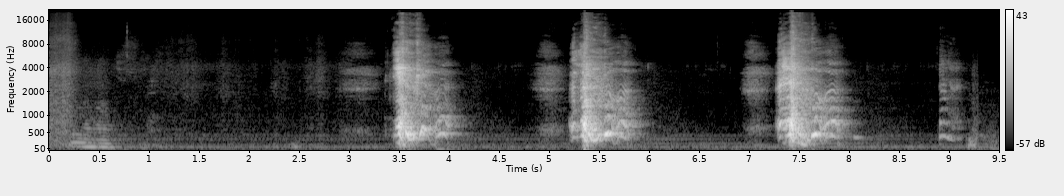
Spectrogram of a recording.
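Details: Three forceful sneezes in quick succession, each preceded by a brief catching inward breath, in a quiet room; repeated sneezing.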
